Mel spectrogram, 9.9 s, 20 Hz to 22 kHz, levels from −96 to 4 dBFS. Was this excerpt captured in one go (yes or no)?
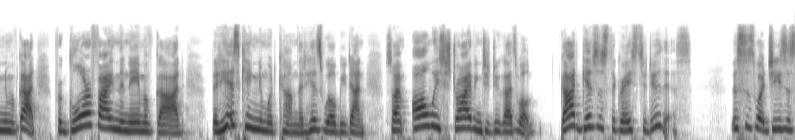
yes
